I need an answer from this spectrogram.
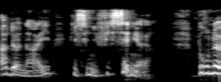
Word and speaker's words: Adonaï: sont l'équivalent de yahvé on ne prononce pas le mot de yahvé on prononce le mot adonaï qui signifie seigneur pour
